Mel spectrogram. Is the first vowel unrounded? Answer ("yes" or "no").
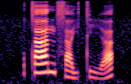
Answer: yes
